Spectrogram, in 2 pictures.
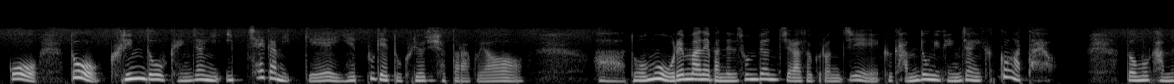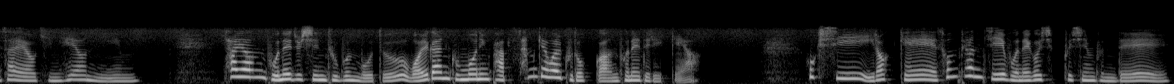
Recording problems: high frequencies cut off; noticeable; nothing above 5.5 kHz
hiss; faint; until 6 s and from 11 to 21 s; 25 dB below the speech

